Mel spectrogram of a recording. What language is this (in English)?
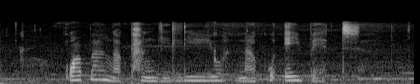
Xhosa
